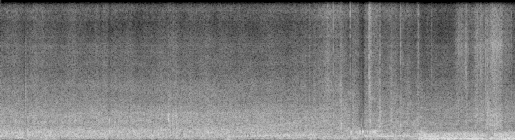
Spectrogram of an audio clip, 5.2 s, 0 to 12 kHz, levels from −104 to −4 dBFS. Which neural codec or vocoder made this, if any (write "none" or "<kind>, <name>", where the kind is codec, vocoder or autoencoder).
autoencoder, DAC-VAE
